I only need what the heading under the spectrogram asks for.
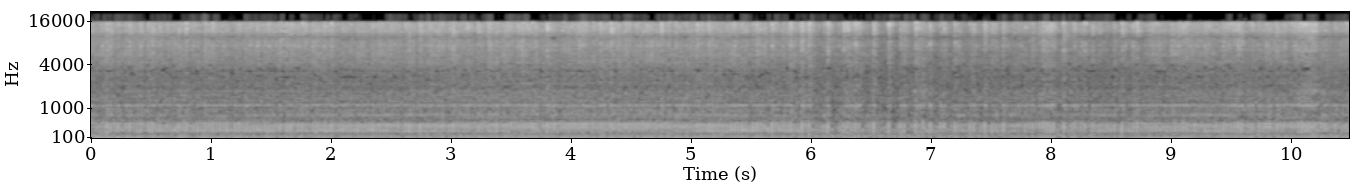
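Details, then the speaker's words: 1969/70 Sears snowmobile, single-cylinder Kohler two-stroke, sat outside a year, first run after revival: steady high buzzy drone, thin hard edge, little low-end body; owner says it's sucking air, running lean. "yeah we're sucking air there so she's running lean this is being open so yeah a pretty good first run"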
